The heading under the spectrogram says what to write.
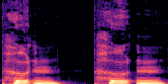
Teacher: the pronunciation without the T is more common especially in casual speech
